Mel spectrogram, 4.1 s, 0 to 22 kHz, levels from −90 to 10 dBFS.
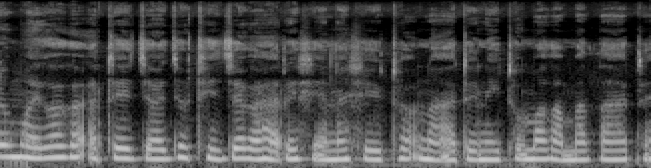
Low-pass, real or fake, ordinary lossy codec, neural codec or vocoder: none; real; none; none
